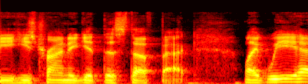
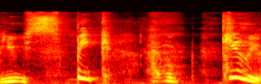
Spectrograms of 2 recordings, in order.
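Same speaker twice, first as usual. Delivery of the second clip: put-on yell, higher; 7 semitones higher than usual. Retelling a movie fight scene, imitating someone yelling. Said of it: "yelling at him".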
